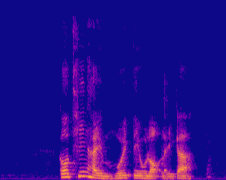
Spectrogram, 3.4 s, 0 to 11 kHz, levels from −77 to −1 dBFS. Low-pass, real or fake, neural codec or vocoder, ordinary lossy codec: 9.9 kHz; fake; vocoder, 44.1 kHz, 128 mel bands every 512 samples, BigVGAN v2; AAC, 48 kbps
